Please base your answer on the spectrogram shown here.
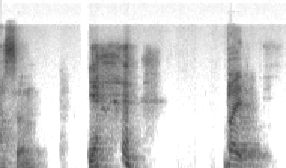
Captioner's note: laughs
